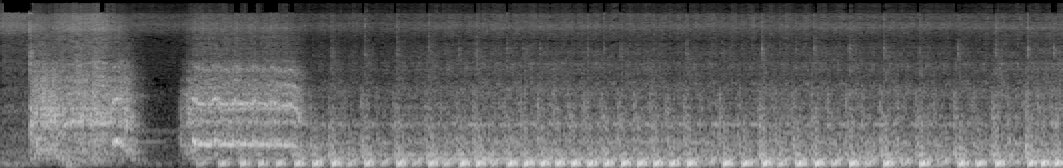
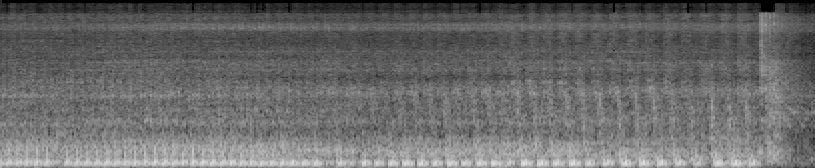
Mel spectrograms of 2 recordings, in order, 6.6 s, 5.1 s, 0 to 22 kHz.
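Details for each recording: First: 1984 Kawasaki Prairie KLT250 barn find, old fuel drained and fresh fuel added, jump pack at 12.6 V, no air filter: engine fires and idles unevenly with regular low pops, lean and popping back through the carburetor. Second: 1984 Kawasaki Prairie KLT250 barn-find ATV, not run in years, first start on a jump pack: even, steady thumping idle with no tick or knock until it shuts off; engine sounds healthy.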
